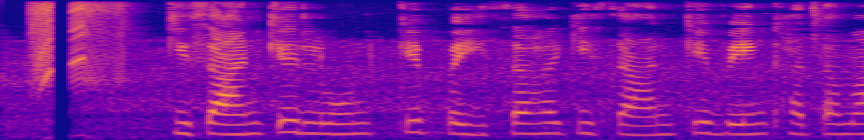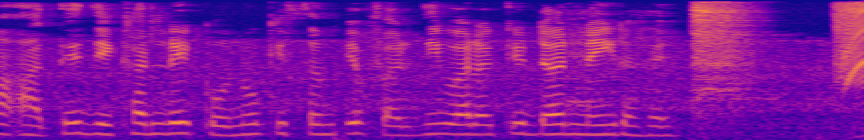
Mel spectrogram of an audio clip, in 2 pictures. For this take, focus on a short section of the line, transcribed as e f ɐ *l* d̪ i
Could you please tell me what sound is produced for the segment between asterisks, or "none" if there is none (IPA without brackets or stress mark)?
ɾ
